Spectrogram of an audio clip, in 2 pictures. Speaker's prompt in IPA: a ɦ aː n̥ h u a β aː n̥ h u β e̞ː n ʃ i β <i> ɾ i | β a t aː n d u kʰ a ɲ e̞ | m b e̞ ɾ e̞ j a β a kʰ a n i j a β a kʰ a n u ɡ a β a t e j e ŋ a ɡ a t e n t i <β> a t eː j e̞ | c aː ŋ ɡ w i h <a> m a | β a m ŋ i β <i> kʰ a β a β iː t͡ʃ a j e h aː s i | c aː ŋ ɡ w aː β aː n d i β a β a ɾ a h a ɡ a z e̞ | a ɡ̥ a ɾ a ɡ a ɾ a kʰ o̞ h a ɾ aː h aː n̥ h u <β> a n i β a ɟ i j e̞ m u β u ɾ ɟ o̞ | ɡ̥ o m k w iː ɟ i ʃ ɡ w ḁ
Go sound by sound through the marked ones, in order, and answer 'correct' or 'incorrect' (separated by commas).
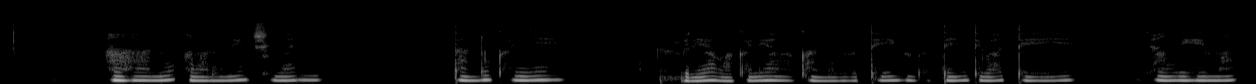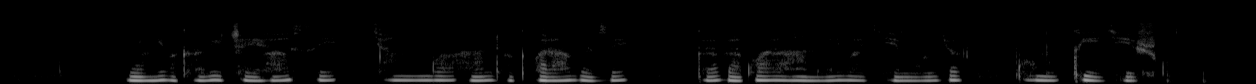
incorrect, correct, incorrect, incorrect, correct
